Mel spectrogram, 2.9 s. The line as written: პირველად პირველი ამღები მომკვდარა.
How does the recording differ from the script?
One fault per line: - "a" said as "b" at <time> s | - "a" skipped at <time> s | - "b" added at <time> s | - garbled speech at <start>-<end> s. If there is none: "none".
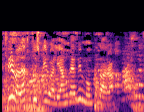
- "ქვის" added at 0.6 s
